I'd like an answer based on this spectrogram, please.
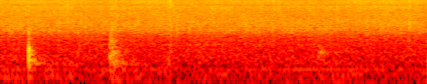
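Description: Butter, bread rolls and thin-sliced venison sizzling steadily on a hot Blackstone flat-top griddle, with two brief knocks in the first second or so.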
